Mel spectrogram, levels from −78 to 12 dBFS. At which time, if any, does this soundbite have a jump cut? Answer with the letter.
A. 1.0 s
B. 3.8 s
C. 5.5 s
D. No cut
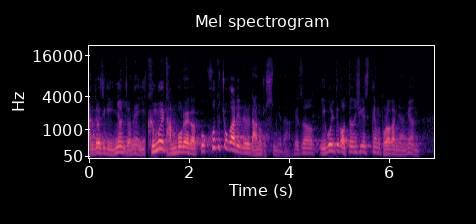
A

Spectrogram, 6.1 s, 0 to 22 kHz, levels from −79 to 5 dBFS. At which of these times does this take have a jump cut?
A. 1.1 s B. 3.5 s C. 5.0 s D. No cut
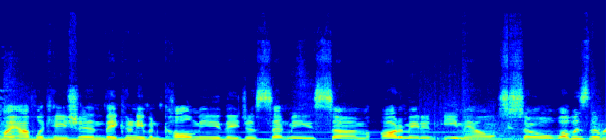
C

